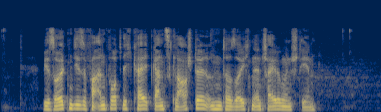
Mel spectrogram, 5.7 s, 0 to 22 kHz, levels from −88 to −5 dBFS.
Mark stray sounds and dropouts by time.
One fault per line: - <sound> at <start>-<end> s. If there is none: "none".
none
